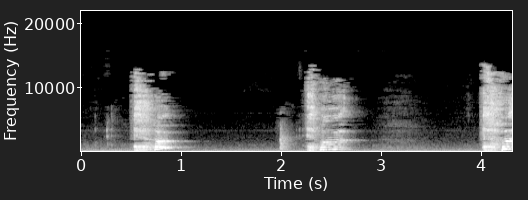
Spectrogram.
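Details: Three harsh, throaty coughs about two seconds apart over room hum, a cough that won't stop and is felt catching in the throat; persistent cough.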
